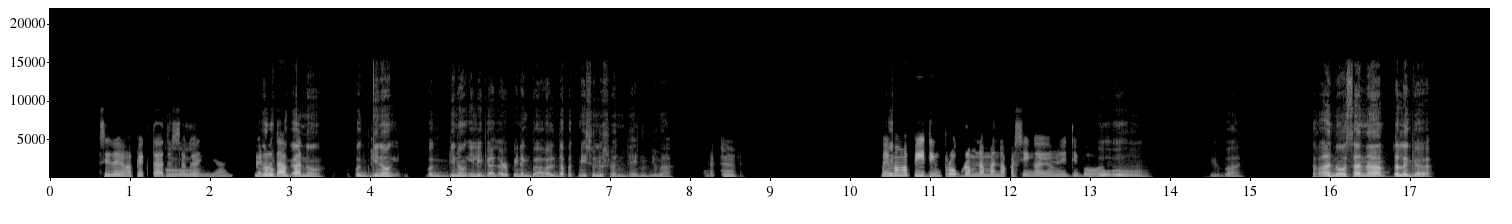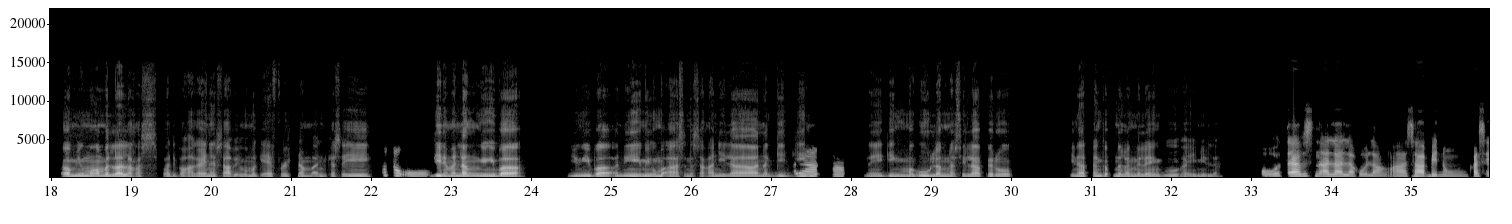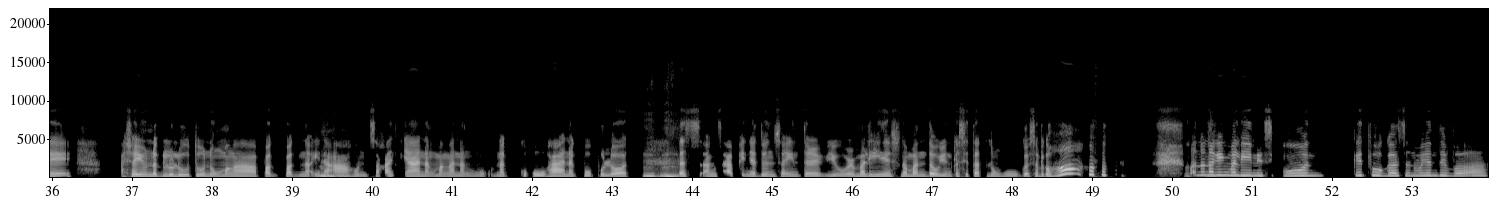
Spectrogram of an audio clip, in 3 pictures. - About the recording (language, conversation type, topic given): Filipino, unstructured, Ano ang reaksyon mo sa mga taong kumakain ng basura o panis na pagkain?
- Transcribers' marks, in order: tapping; unintelligible speech; chuckle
